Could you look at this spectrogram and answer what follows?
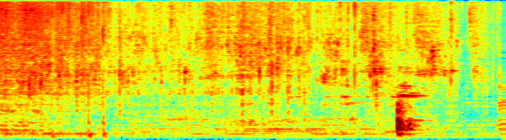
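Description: Water running into a pot for red snapper fish soup, a steady broadband rush with light clinks of cookware. A brief knock comes near the end, and no one speaks.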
